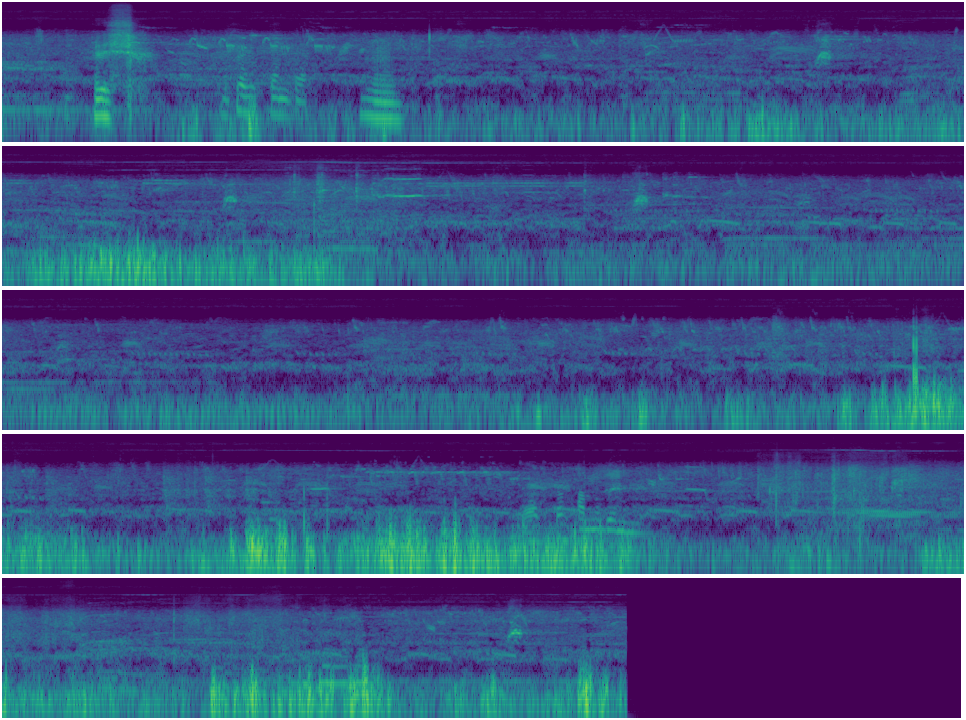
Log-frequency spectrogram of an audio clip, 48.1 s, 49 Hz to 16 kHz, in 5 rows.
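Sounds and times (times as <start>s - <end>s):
short bird calls: 0.0s - 31.1s
low rumble: 36.4s - 44.6s.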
